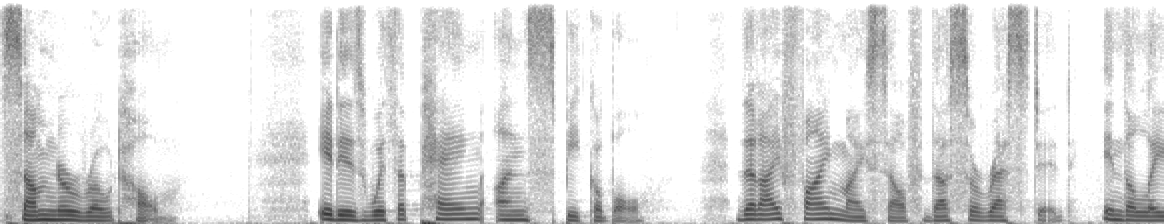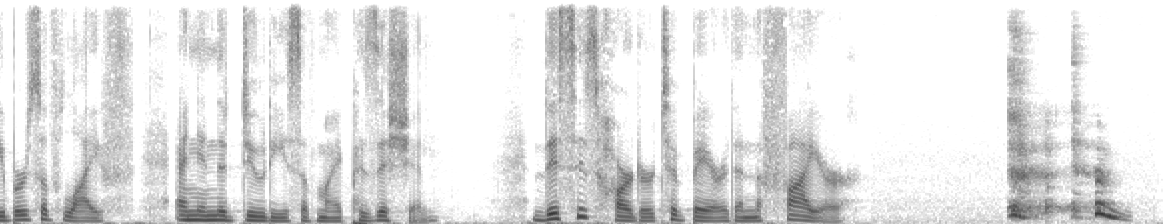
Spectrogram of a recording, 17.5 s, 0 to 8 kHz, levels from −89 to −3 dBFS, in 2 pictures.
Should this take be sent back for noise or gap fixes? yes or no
yes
